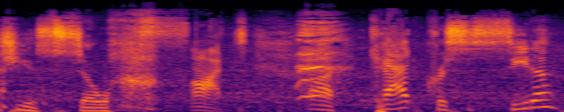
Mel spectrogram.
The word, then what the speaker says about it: Cressida: Kat Cressida? Cressida, yeah.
